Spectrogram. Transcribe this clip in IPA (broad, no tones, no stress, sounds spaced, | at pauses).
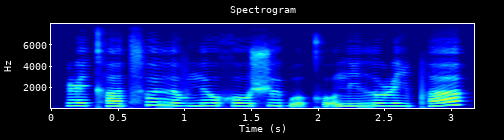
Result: ɭ e kʰ ɐ t͡sʰ ɵ r ɵ v n ʉ o̯ x o ʃ ʉ ɓ o̰ kʰ o̰ n i r u ɭ i pʰ ɐ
